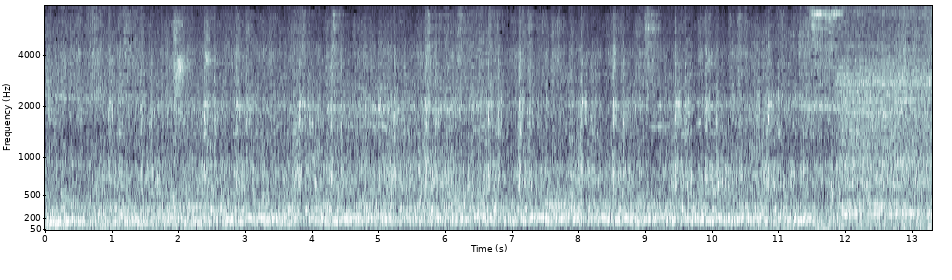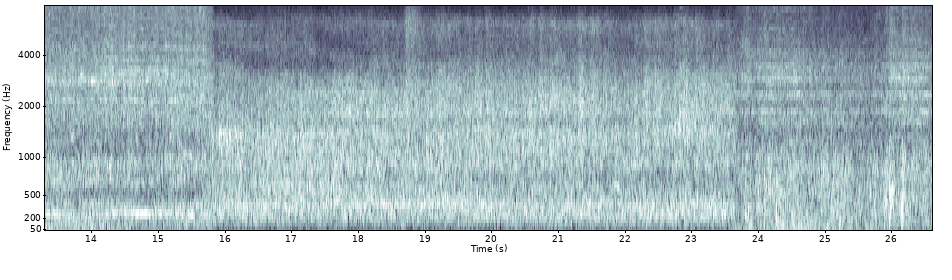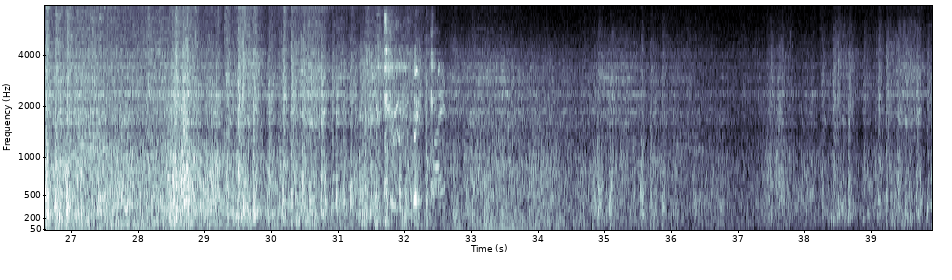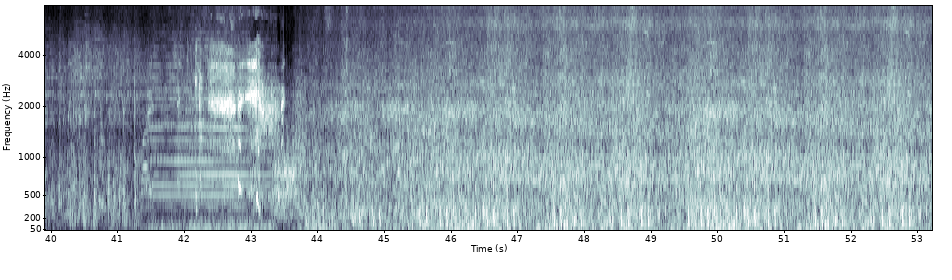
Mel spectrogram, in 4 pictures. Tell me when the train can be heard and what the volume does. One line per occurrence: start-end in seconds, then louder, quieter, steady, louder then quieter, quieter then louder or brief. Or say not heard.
0.0-53.1 quieter then louder.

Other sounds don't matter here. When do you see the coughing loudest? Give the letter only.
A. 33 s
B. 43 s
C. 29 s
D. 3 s
B.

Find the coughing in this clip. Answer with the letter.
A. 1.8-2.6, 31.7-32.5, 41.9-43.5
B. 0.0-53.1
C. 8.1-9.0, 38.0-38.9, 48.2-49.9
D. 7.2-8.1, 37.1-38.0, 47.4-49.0
A.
